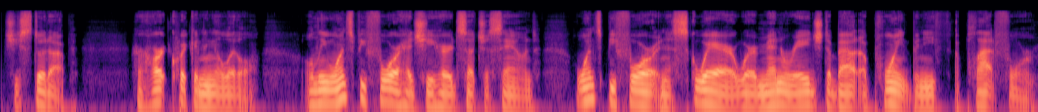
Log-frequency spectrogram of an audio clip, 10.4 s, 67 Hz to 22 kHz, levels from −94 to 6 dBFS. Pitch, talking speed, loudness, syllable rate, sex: 90 Hz, 175 wpm, -18 LUFS, 4.9 syllables/s, male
